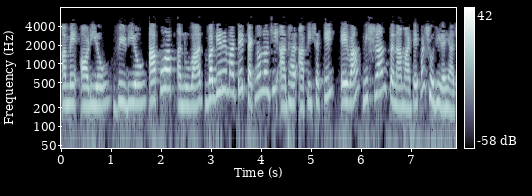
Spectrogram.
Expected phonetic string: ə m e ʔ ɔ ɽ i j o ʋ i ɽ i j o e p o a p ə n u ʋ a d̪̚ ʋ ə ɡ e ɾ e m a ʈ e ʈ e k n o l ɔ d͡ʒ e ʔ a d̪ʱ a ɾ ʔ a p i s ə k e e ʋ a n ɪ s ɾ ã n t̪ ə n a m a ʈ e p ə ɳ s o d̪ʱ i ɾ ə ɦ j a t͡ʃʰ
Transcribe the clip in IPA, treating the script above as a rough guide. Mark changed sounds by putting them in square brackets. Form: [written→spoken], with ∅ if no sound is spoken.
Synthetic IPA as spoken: ə m e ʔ ɔ ɽ i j o ʋ i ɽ i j o [e→a] p o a p ə n u ʋ a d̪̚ ʋ ə ɡ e ɾ e m a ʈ e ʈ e k n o l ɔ d͡ʒ [e→i] ʔ a d̪ʱ a ɾ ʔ a p i [s→ʃ] ə k e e ʋ a n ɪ [s→ʃ] ɾ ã n t̪ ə n a m a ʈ e p ə ɳ [s→ʃ] o d̪ʱ i ɾ ə ɦ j a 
